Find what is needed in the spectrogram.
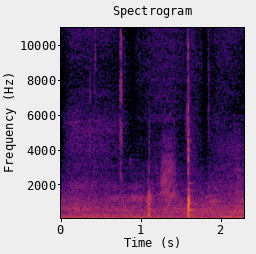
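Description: A soft tap about a second in, then one sharp pop of a tennis racket's strings striking the ball on a one-handed topspin backhand.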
